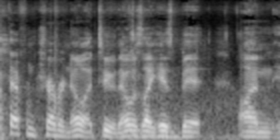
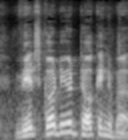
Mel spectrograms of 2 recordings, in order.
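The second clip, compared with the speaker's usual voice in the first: raised, put-on Indian accent; 4 semitones higher, 5 dB louder than usual. Acting out locals answering the British who came over, in an Indian accent. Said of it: "And he was doing an Indian accent?".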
